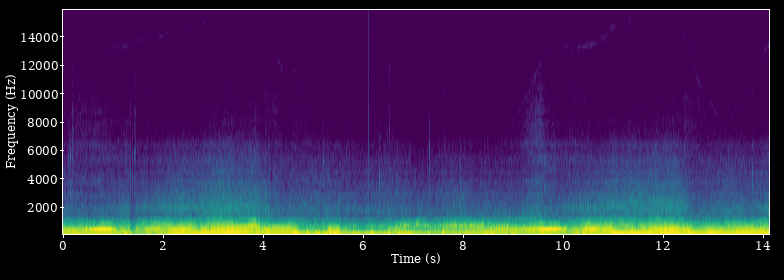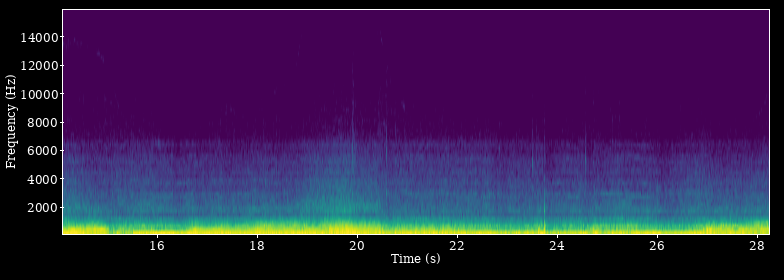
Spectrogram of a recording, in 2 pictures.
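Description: McLaren 720S's twin-turbo 4.0-litre V8 heard from inside the cabin, pulling hard with its pitch climbing and then dropping sharply at each gear change. Several times the note falls away as the car slows for corners, with tyre and road rumble underneath throughout.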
